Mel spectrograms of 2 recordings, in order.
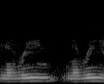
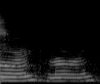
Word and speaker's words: Lauren: That is, I'm saying it right, ain't it? Laureen? It's Miss, Lauren. it's Miss Lauren here.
